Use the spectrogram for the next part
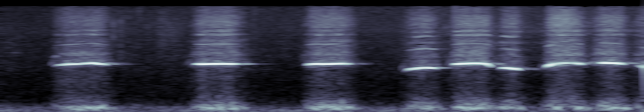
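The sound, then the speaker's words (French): Someone whistles a bright, catchy pop tune, sustained notes in short phrases with breaths between, the pitch dipping and rising in the later bars. “Attention, autre chanson.”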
